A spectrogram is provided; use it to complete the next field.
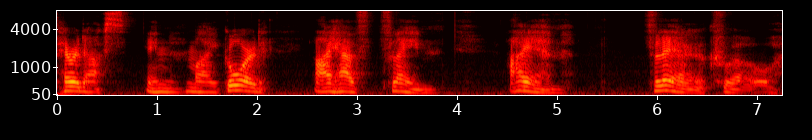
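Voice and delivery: very slow, odd, drawn-out mumbling to oneself. Retelling how the party found a scarecrow on a stump: strange muttering voice. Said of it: "muttering it to itself".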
